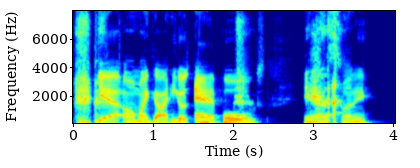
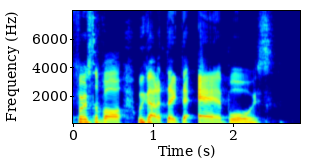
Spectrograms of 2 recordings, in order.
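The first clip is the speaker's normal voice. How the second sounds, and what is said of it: Mock southern accent. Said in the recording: “making fun of their accent, their southern accent”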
